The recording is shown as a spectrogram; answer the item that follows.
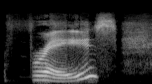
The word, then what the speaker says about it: Froese: a little side note your last name is spelled F ro e SE but it's pronounced phrase and I wanted people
